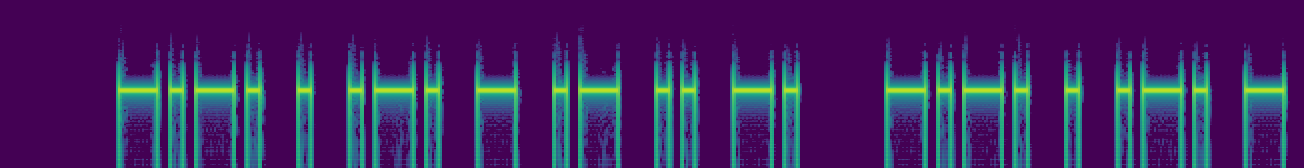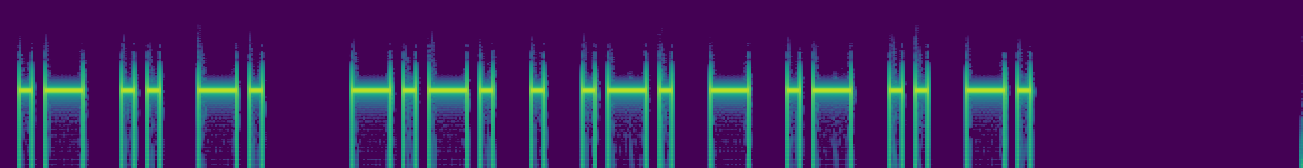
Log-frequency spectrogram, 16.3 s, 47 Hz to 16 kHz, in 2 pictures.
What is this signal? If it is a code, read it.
Morse code, heard as a keyed tone, about 15 wpm, 700 Hz. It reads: CERTAIN CERTAIN CERTAIN
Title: Top 500 Words Repeated 15wpm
